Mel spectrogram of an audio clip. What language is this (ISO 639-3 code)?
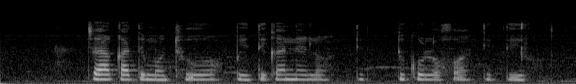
tsn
